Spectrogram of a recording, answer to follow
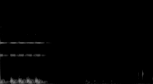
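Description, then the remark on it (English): An electronic alarm rings in a quick burst of about four rapid pulses over a bright, steady high tone, then cuts off into near silence before a short noisy burst at the end. “This alarm keeps going off.”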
